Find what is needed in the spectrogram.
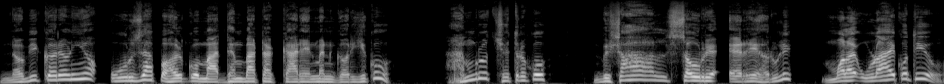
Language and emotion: Nepali, surprised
